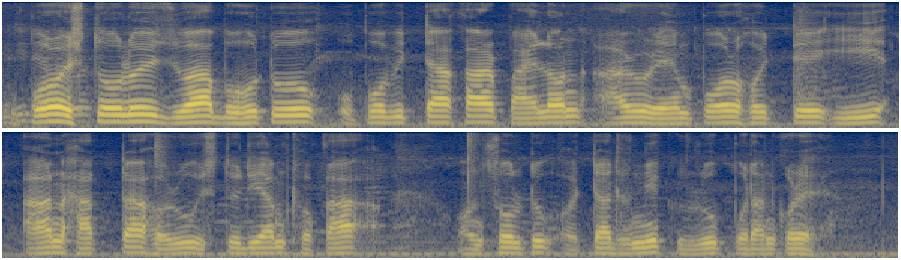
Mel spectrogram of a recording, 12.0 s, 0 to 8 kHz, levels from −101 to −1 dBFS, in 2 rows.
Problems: constant background noise, continuous background conversations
